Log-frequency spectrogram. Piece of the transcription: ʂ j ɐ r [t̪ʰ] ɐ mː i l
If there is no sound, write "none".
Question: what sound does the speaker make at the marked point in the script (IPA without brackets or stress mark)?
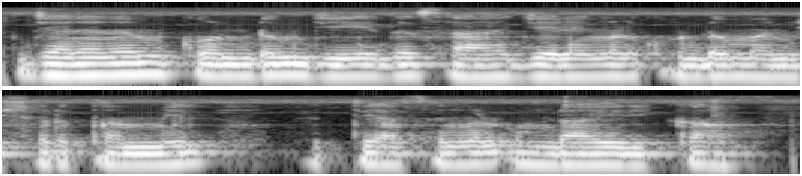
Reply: t̪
